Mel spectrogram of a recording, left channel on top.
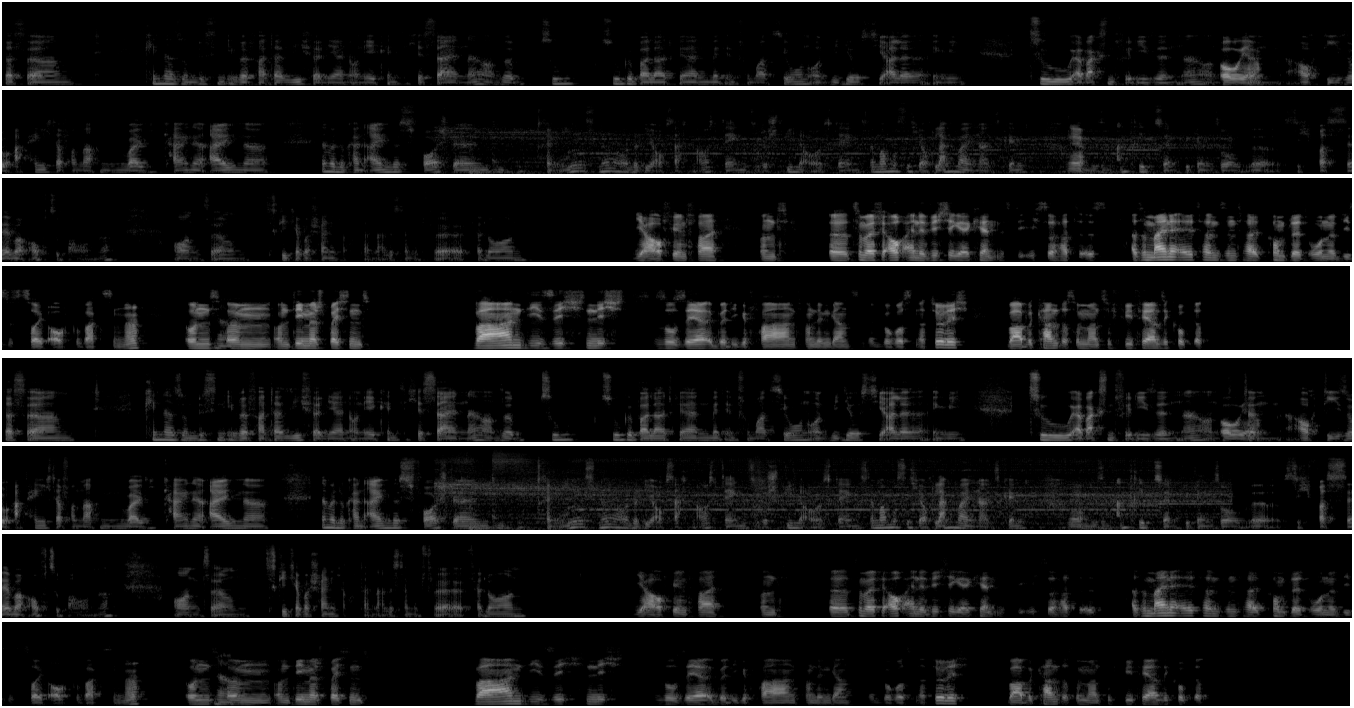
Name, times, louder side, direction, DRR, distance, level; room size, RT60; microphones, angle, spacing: voice 1, 0.0-5.7 6.0-18.6 18.8-32.2 42.6-42.8, right 3 dB, 35° right, 1.1 m, -48 dB
voice 2, 12.2-12.6 24.2-24.4 33.3-34.2 34.6-34.9 35.3-38.0 38.3-41.9 42.3-44.2 45.2-46.7 47.0-50.2 50.6-52.5, left 7 dB, 80° left, 0.5 m, -36 dB
Sawing, 17.8-25.8, right 7 dB, 75° right, 1.3 m, -53 dB
14.0 x 8.2 x 3.0 m
head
